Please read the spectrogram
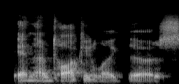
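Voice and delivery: voice sunk right down, very low. Retelling talking to a man as the voice changed, imitating own dropped low voice. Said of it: "my voice is dropping down like this".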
